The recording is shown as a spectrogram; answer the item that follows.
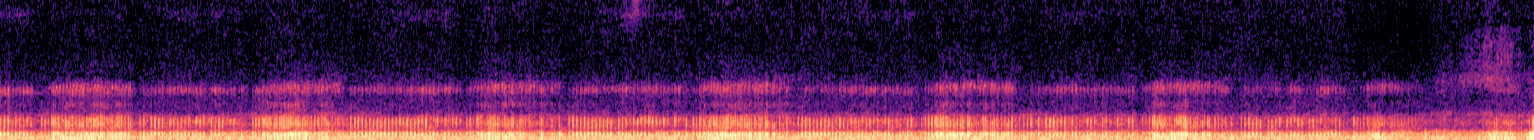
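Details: Pet cat bonded with its owner purring in a steady, low rumbling drone that holds unbroken for the whole stretch, with gentle swells in loudness and no other sounds.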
